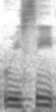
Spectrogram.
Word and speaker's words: receipt: อ ก เ สี ย ง ว่ า receipt น ะ ค ะ receipt ตั ว นี้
